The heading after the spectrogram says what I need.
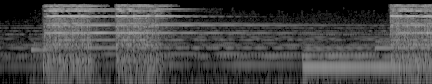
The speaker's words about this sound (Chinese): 正说着呢，电话铃响了，来福喜滋滋的拿起了听筒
